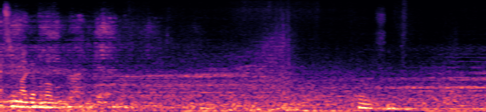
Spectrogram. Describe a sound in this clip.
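Flames roar.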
